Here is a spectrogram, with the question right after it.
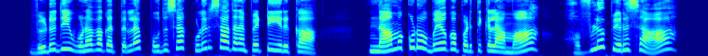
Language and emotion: Tamil, surprised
